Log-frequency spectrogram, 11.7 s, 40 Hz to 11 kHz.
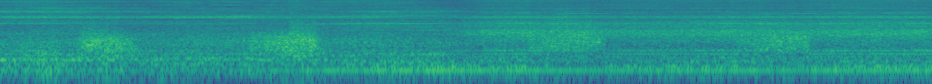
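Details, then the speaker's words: Panasonic MC-E862 cylinder vacuum cleaner, new, on carpet at maximum suction: steady motor roar with a recurring airy surge every few seconds as the suction relief valve cuts in. "I could hear the suction relief valve cutting in from somewhere inside this machine"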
